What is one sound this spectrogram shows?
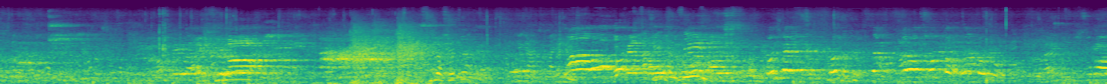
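Wrestlers' feet thud and shuffle on a mat.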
